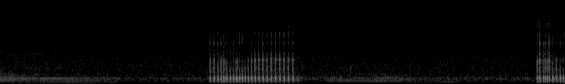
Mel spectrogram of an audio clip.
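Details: Sleeping puppy snoring: loud, rough, fluttering snore bursts on the breath in, separated by quieter breathing; snoring.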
